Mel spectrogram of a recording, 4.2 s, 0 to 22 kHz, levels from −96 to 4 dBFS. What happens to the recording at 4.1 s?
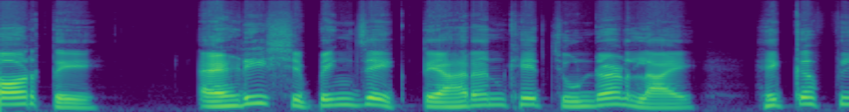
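At 4.1 s, as across the whole speech clip, the converter's sampling clock wanders by a few microseconds, so samples land slightly off time. That sample clock jitter adds a rough, hissy error around 30 dB below the speech, strongest on loud, bright sounds.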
